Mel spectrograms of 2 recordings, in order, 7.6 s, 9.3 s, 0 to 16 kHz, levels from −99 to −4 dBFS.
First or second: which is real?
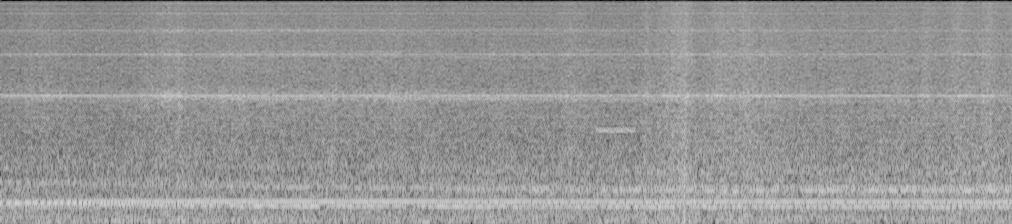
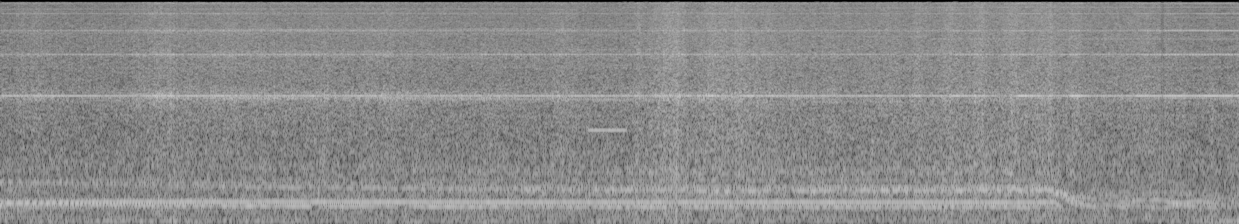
second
